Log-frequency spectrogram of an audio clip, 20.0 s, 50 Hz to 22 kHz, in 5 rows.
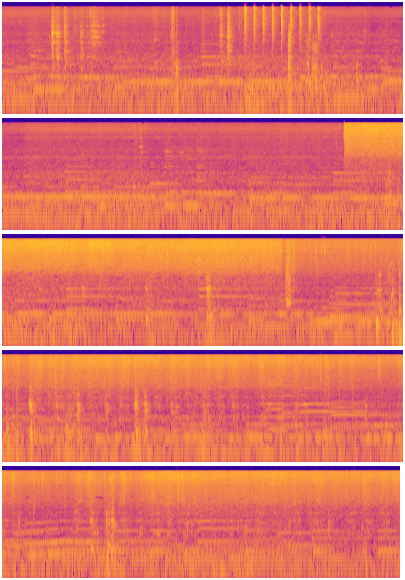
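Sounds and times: garlic sizzling in hot oil: 7.4s - 20.0s.

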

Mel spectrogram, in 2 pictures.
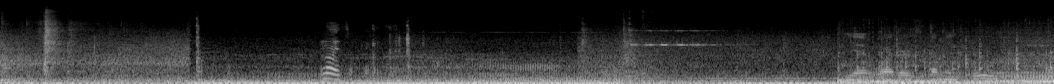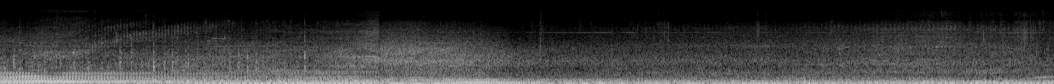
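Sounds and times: traffic engine rumble: 0.0s - 21.0s
vehicle passing: 8.4s - 15.9s.

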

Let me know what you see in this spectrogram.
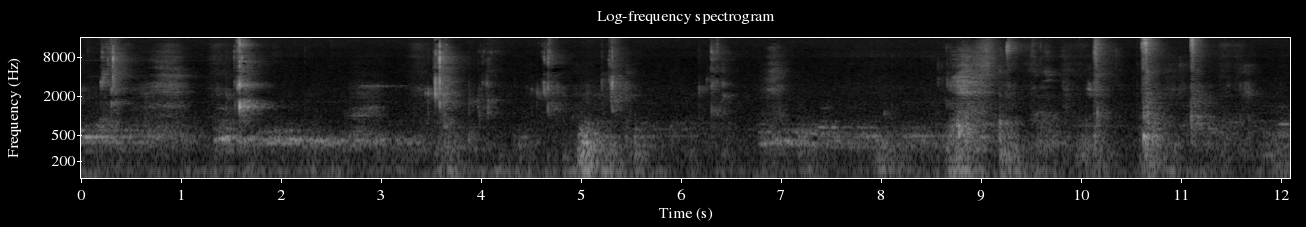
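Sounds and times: person chewing noodles: 0.0s - 1.9s, 3.3s - 6.6s
wet mouth clicks and smacks: 0.2s - 0.5s, 1.4s - 1.9s, 3.4s - 5.6s, 6.2s - 6.6s, 10.0s - 11.8s.

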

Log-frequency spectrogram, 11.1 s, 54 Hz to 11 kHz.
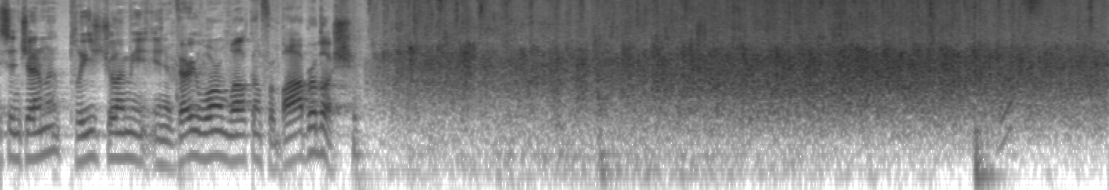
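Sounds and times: large audience applauding: 3.6s - 11.0s.

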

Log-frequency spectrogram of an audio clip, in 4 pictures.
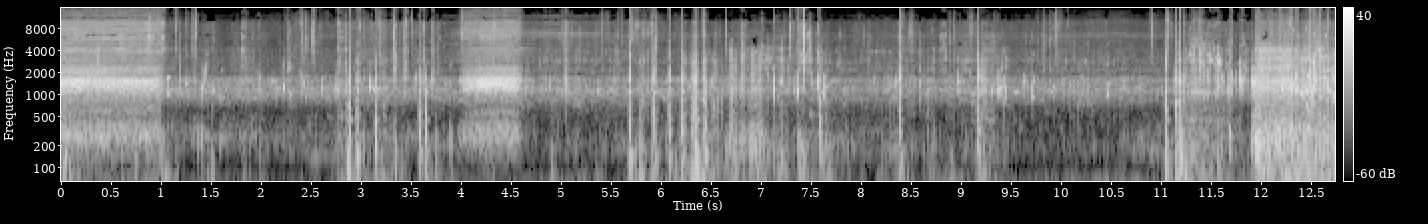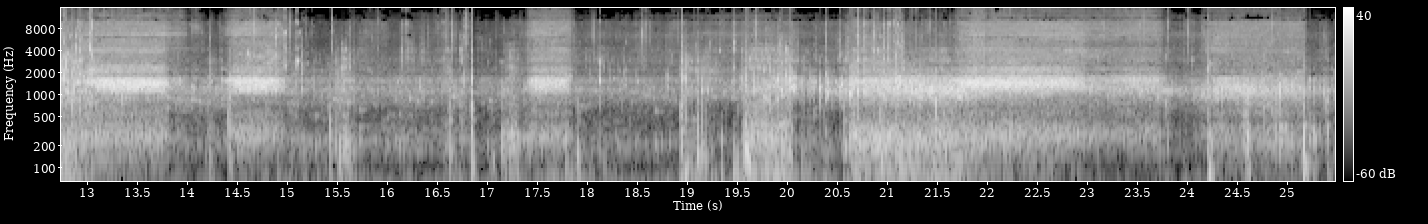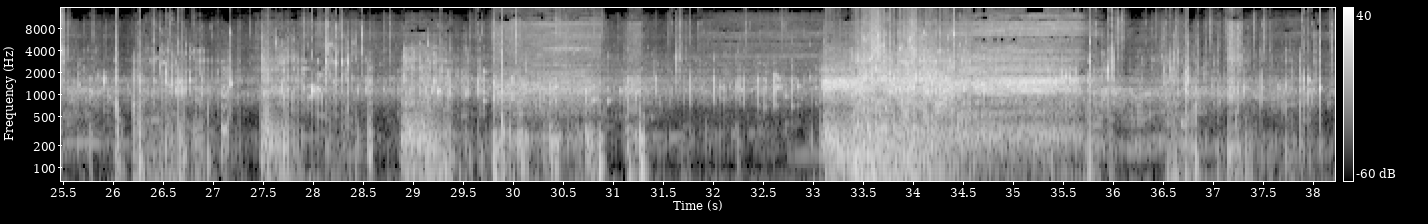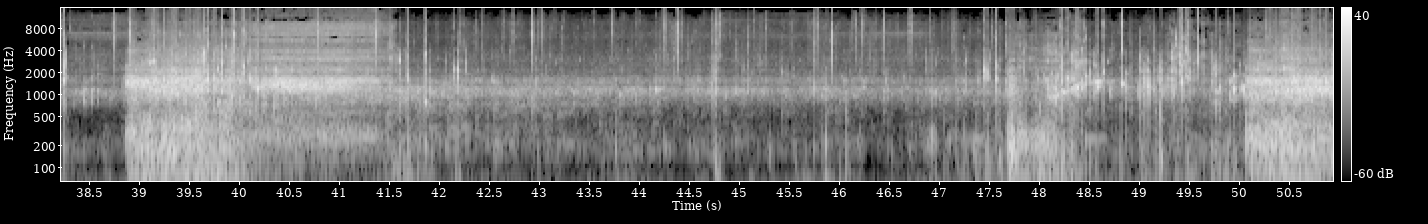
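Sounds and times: underwater bubbles gurgling: 0.0s - 50.9s
loud bursts of bubbles: 11.2s - 15.1s, 19.2s - 22.9s, 33.0s - 38.1s, 38.8s - 41.7s, 47.6s - 50.9s.

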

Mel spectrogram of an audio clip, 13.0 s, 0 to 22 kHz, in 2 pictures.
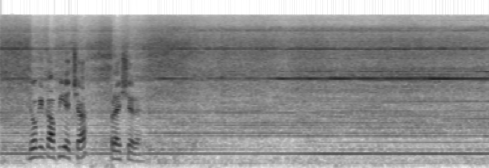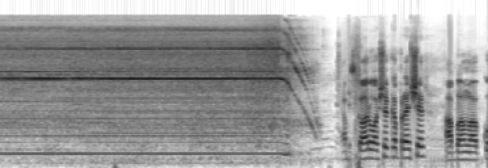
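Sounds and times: water jet hissing: 0.0s - 10.4s
pressure washer motor humming: 0.0s - 10.9s.

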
